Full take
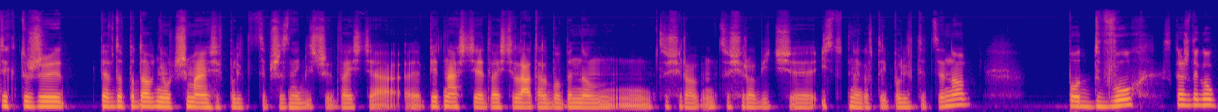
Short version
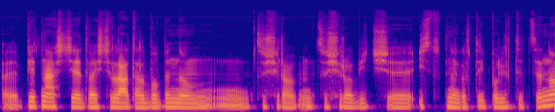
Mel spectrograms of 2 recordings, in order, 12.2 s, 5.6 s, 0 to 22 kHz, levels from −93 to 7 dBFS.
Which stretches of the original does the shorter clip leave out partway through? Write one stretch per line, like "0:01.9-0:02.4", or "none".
none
